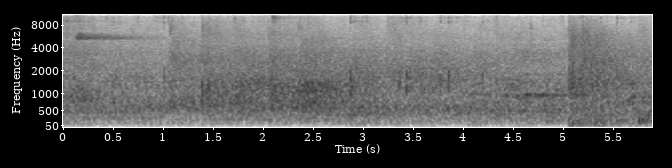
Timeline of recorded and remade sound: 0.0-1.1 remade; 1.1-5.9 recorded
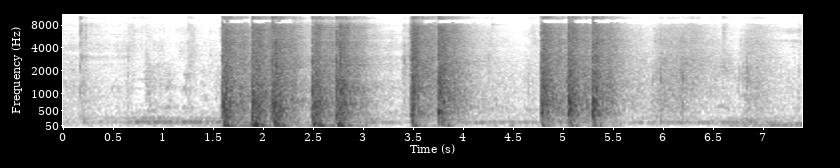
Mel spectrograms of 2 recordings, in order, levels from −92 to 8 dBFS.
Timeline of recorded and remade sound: 0.0-0.7 remade; 0.7-2.3 recorded; 2.3-3.6 remade; 3.6-7.4 recorded

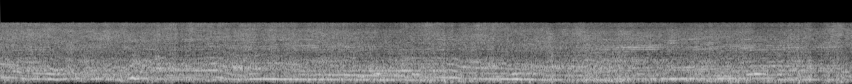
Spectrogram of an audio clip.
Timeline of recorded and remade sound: 0.0-0.5 recorded; 0.5-1.4 remade; 1.4-8.5 recorded

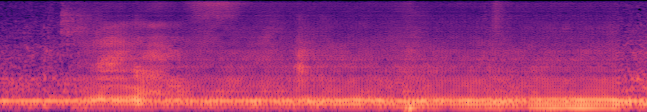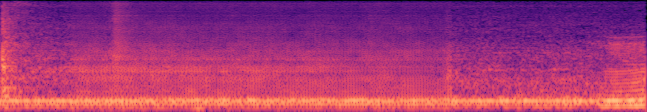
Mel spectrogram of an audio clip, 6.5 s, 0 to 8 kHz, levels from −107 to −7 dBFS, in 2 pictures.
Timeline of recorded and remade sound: 0.0-0.4 recorded; 0.4-3.1 remade; 3.1-3.6 recorded; 3.6-5.5 remade; 5.5-6.5 recorded

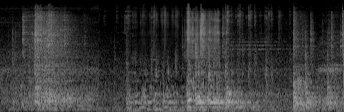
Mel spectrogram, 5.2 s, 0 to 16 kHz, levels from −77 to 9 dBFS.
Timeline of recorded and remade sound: 0.0-2.0 recorded; 2.0-3.3 remade; 3.3-5.2 recorded

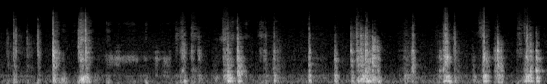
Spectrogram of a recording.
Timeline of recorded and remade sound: 0.0-5.5 recorded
